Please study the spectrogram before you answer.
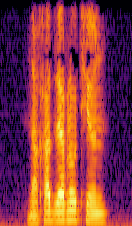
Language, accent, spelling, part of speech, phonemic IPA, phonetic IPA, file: Armenian, Eastern Armenian, նախաձեռնություն, noun, /nɑχɑd͡zernuˈtʰjun/, [nɑχɑd͡zernut͡sʰjún], Hy-նախաձեռնություն.ogg
- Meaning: initiative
